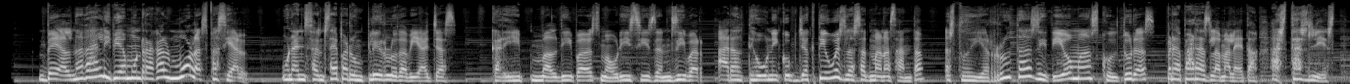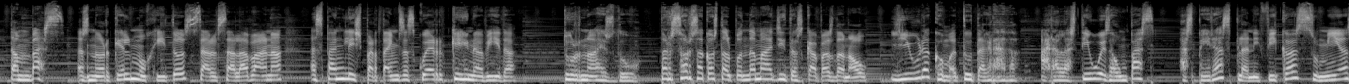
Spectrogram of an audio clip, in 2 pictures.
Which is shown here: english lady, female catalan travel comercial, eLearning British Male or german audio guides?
female catalan travel comercial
